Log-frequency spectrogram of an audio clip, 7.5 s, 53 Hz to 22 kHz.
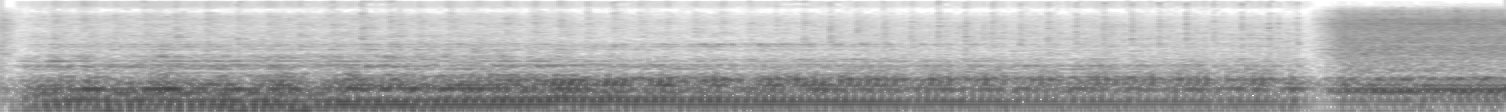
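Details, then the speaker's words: Turbocharged 3800 L67 Camaro with a custom exhaust, after the fix for loud ticking; a steady low idle with only faint valvetrain patter while warming up after sitting. The idle is normal and quiet. "you can kind of hear some of the valve train, but it's just warming up. It's been off for a while."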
